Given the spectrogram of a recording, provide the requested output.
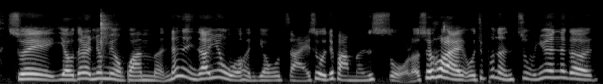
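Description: Fast, lively woman. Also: on the high side, a little hiss or hum. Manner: animated storytelling, drops English words into Mandarin. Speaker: storyteller in a chat. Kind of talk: casual chat.

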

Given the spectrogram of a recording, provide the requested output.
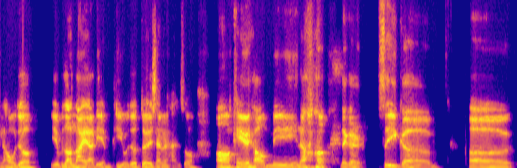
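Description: A man co-hosting a podcast, casually telling a funny story about himself, laughing at his own mishaps and acting out what people said. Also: on the low side. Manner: animated storyteller, laughs at himself, acts out quotes. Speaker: podcast co-host.

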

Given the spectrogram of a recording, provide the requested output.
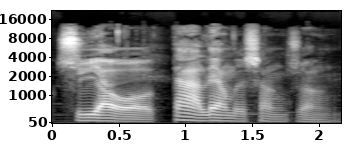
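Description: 慵懒烟嗓的低音男声. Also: male voice, low-pitched, a little slow, no echo. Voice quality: husky, smoky voice. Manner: languid, lazy delivery. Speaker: guest, drag queen performer. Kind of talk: casual interview answers.

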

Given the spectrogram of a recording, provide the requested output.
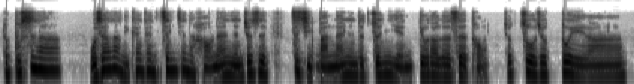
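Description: A man's voice: medium pitch, moderate pace, a little mellow, no echo, muffled recording, voice pushed up, natural voice. A man voicing a meek, henpecked middle-aged father in a comedy bit, wheedling and whiny.

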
